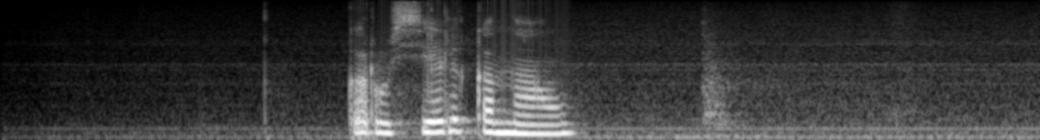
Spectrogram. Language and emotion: Russian, neutral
